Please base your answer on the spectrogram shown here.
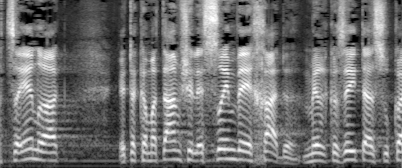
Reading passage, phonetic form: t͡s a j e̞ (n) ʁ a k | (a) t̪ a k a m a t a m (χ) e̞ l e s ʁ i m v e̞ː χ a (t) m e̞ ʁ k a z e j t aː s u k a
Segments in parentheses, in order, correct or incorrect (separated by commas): correct, incorrect, incorrect, incorrect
